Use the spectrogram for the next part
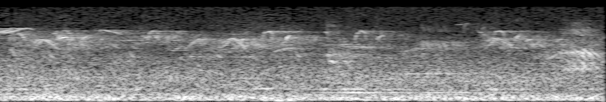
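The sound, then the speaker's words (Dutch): Birds chirping in a wooded area by the villa village of Aerdenhout in the Netherlands, scattered tweets and calls drifting over a steady, hissy outdoor background, moderately quiet, with no one talking. “Als het geluid van de auto's wegsterft, dan hoor je de vogels kwetteren.”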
